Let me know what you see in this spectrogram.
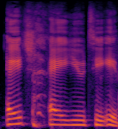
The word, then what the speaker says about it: haute: H A U T E. That's haute, like haute couture.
